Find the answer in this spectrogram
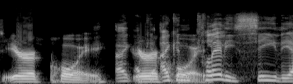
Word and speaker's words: Iroquois: But yes, the civ is not pronounced Iroquois, I get that wrong. or no, not Iroquois. It's Iroquois, like koi fish. Iroquois. You tell me it's not Iroquois? Well, that's There's no S on the end.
